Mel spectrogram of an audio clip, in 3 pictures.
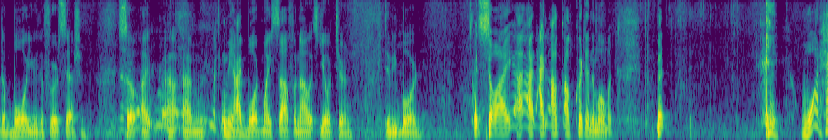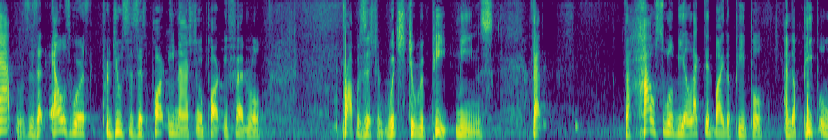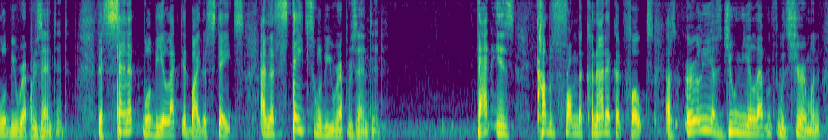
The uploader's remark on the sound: in front of a teacher audience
